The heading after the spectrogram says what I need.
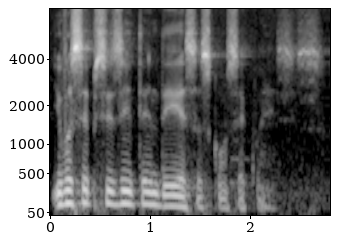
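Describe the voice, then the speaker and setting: A man voicing a stern, calm father disciplining his young son, speaking low, quiet and firm. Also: moderate pace, slight background noise, natural voice.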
